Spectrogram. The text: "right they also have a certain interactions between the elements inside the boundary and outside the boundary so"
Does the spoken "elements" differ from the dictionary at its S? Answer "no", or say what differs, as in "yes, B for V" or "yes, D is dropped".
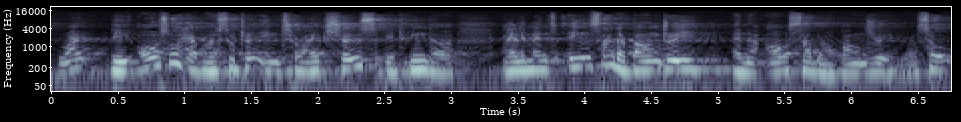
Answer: yes, S is dropped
